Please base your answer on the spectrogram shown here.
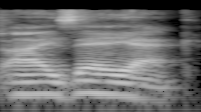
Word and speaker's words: Isaac: So, yes, it's one of the rare times where you pronounce two vowels uh separately in English. Isaiaak.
